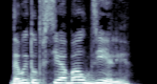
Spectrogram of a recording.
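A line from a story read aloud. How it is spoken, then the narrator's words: Furious yelling sailor. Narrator (Russian): яростно орал моряк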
